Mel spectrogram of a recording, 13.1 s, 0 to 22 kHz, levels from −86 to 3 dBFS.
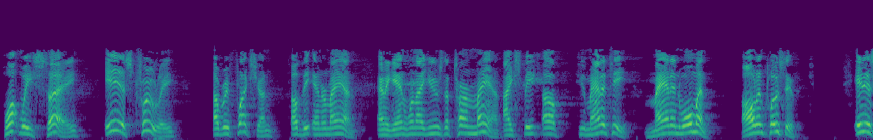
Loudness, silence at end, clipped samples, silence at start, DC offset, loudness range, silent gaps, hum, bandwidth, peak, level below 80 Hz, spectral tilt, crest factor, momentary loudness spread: -22 LUFS; 0 s; under 0.1%; 0.05 s; under 0.1%; 4 LU; 2.94-3.18 s, 11.00-11.08 s, 12.21-12.50 s; none; 5.4 kHz; -4 dBFS; -62 dBFS; -2 dB/octave; 20 dB; 13 LU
